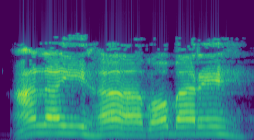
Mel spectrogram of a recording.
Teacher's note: Rya mufakhamah karena dalam keadaan fathah dan ba sebelumnya fathah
